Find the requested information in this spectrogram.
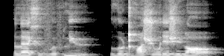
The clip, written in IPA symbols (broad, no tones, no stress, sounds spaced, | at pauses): l æ xʲ ɔ̤ v ɵ f lʲ ʉ | ð o ɖʱ ɑ ʒ o ɾʲ æ ʒ i ɳ ɑ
